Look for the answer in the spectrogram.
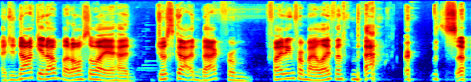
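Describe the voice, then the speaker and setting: A man's voice: high-pitched, normal speed, pushed and bright, no room sound, faint music behind. A man chatting casually and informally as he live-streams a video game, rambling and swearing now and then. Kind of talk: casual live-stream chat while gaming.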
